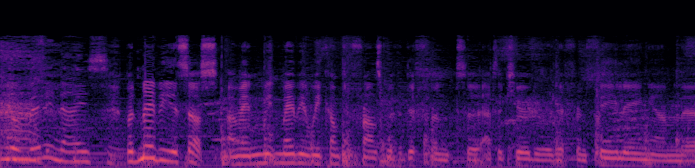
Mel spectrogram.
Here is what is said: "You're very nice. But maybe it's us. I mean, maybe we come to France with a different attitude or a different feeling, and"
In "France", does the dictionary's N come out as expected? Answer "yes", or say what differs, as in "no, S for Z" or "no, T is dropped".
yes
